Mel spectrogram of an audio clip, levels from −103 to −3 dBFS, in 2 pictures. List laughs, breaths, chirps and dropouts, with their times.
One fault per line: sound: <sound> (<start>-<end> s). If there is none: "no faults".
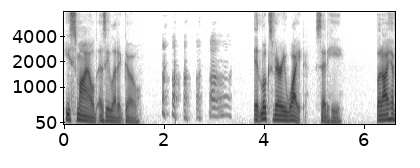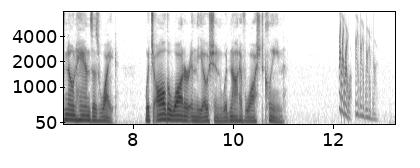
sound: laugh (2.0-3.4 s)
sound: chirp (12.1-12.9 s)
